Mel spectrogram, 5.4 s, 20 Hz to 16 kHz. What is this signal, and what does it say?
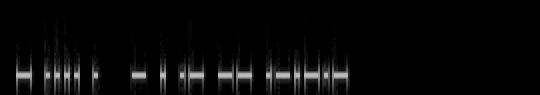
Morse code, heard as a keyed tone, about 25 wpm, 700 Hz. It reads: THE TEAM.
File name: practice / 25wpm / Sentences with 3-Word Phrases - 25wpm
